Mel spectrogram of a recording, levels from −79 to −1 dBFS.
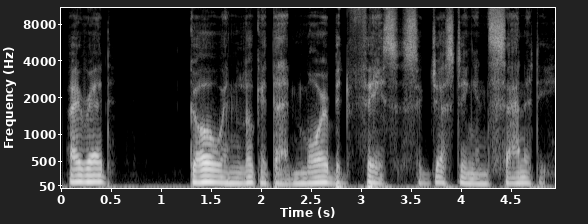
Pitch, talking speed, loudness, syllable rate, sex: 100 Hz, 135 wpm, -19 LUFS, 4.1 syllables/s, male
